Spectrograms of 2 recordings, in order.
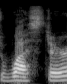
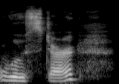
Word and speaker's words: Wooster: And yes, it's pronounced Worcester and not Wooster.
